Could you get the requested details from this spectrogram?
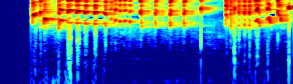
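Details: Chestnut-capped thrush, called anis kembang, a songbird of Southeast Asian forests, singing a dense run of high whistled and scratchy notes, with sharp clicking strokes throughout and a brief pause near the end.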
